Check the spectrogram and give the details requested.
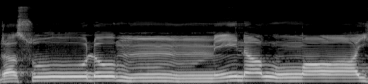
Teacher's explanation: لفظ اللہ سے پہلے نون کے اوپر زبر ہے تو یہ پر کر کے پڑھیں گے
